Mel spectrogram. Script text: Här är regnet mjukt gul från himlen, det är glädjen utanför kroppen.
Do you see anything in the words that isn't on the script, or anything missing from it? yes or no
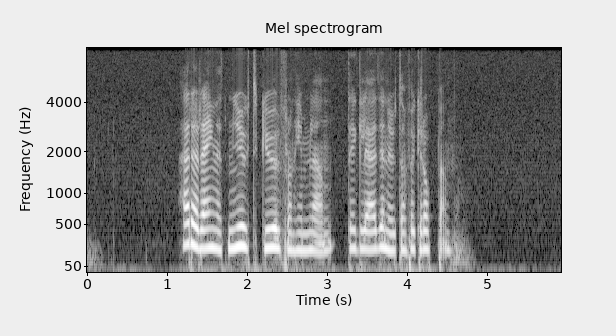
no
